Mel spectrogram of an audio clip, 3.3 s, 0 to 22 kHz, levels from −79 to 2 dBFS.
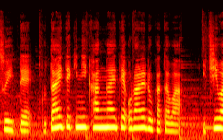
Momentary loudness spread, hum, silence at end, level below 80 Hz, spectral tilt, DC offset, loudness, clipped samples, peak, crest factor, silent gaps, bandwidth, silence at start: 11 LU; none; 0 s; -48 dBFS; -5.5 dB/octave; under 0.1%; -15 LUFS; under 0.1%; 0 dBFS; 14 dB; none; 12.5 kHz; 0 s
